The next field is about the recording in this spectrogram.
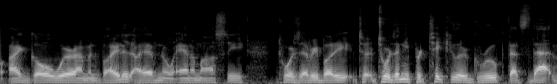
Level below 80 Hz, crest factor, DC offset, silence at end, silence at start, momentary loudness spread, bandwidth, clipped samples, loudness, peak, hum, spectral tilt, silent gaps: -46 dBFS; 16 dB; under 0.1%; 0 s; 0 s; 8 LU; 16 kHz; under 0.1%; -22 LUFS; -4 dBFS; none; -8 dB/octave; none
